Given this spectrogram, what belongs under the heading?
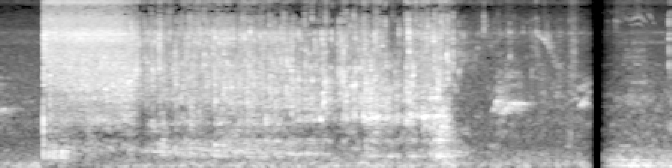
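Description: Water is poured steadily into a pot on a heater for sterilizing raw rice husks, a loud splashing stream lasting about four seconds before tapering off, followed by faint drips and handling noises.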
